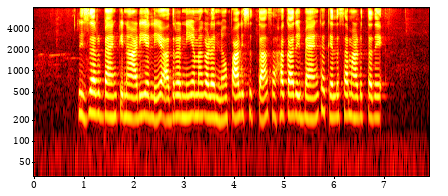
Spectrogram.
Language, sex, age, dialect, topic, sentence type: Kannada, female, 36-40, Central, banking, statement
